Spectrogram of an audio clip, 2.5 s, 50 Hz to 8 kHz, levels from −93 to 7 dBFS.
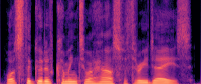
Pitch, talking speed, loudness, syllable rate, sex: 145 Hz, 265 wpm, -16 LUFS, 5.7 syllables/s, male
